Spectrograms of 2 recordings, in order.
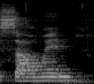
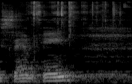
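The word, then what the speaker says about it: Samhain: now that we're in october we're close to sawwin all all hallways eve some of you do not reference sawin as halloween as salwin that is the correct pronunciation when you see sam kane it's actually said sawwin the witch's new year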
